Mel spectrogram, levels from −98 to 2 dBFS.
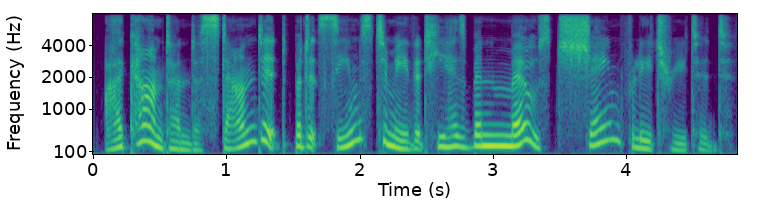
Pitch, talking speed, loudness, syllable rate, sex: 220 Hz, 200 wpm, -18 LUFS, 4.7 syllables/s, female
